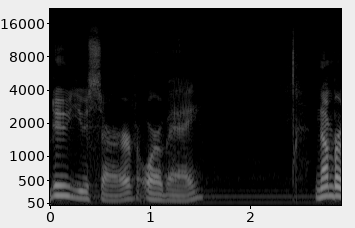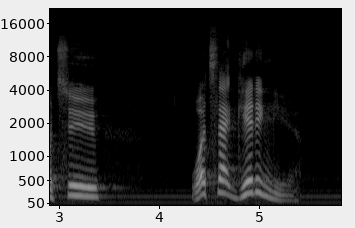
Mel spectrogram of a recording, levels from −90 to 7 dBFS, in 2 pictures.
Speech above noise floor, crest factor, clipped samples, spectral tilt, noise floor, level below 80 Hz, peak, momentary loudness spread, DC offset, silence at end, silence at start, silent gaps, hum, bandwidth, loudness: 32 dB; 22 dB; under 0.1%; -4.5 dB/octave; -76 dBFS; -82 dBFS; -24 dBFS; 19 LU; under 0.1%; 0.45 s; 0 s; none; none; 15.5 kHz; -43 LUFS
